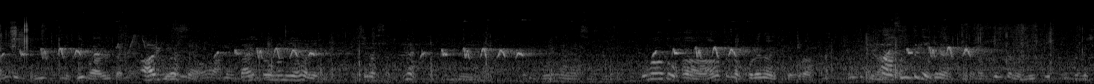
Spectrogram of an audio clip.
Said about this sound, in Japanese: ちょうど陽道尼の墓に手を合わせている時にホトトギスが鳴き始めました。いい感じでした。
